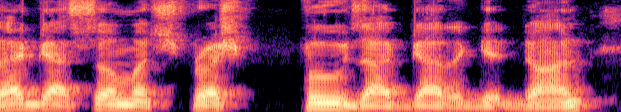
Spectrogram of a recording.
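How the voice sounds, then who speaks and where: This man has a fairly low pitch. He speaks at a moderate pace with lively intonation. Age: 60s. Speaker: off-grid homesteader vlogger. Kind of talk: casual vlog monologue. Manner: rambling with fillers and repetitions.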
